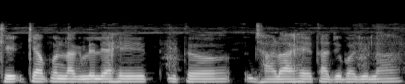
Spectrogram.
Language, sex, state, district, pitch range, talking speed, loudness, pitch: Marathi, male, Maharashtra, Gondia, 125-130 Hz, 120 wpm, -16 LUFS, 130 Hz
